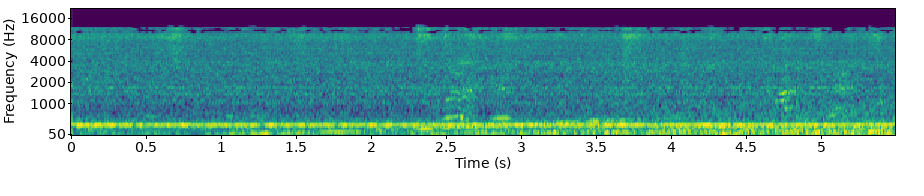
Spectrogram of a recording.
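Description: A bus motor rises in pitch as the bus pulls away and rumbles louder.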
